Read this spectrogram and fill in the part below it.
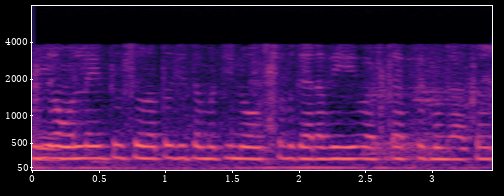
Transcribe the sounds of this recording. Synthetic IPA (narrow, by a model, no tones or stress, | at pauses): ɔːnlaːint̪ʊsĩʊnãːt̪õd͡ʒɪd̪ə̃məɾd͡ʒiːnɔːʈsəʋəɡɛːɾaːʋiːʋəɽsɛːpːebənɾaːt̪a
